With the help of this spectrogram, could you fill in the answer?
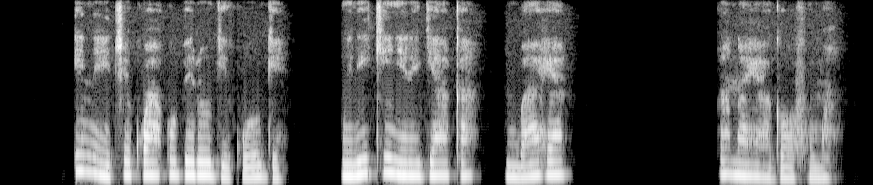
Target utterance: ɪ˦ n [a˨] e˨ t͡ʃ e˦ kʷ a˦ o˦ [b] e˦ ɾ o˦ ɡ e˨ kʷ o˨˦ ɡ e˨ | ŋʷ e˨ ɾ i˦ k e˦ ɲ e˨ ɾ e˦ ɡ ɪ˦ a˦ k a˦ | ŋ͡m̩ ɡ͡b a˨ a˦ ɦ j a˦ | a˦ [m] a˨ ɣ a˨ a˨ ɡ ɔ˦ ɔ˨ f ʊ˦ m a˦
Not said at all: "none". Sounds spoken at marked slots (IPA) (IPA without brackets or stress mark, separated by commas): e˨, b, n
